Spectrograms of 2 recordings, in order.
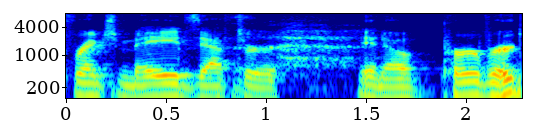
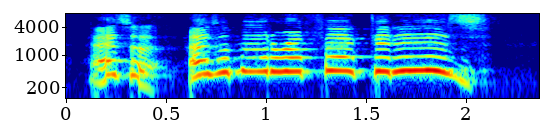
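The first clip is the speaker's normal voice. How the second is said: piping voice, very high and very loud; 9 dB louder than usual. Reader voices a man claiming to be the security guard: high piping voice. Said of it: "That was piping, I guess".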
